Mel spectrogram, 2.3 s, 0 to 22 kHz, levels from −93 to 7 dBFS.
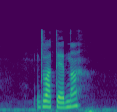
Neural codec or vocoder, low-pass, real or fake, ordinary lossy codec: codec, 16 kHz, 8 kbps, FreqCodec, larger model; 7.2 kHz; fake; none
